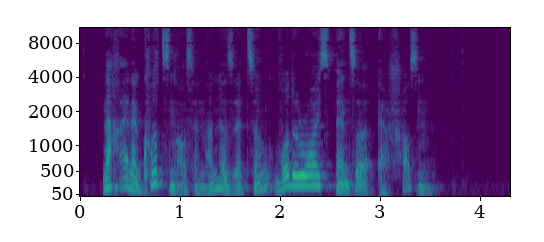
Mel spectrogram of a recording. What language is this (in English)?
German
